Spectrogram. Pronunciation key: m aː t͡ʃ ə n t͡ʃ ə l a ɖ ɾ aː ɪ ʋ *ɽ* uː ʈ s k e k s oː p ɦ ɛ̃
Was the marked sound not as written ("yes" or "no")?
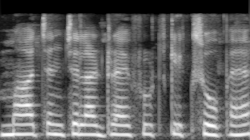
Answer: yes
